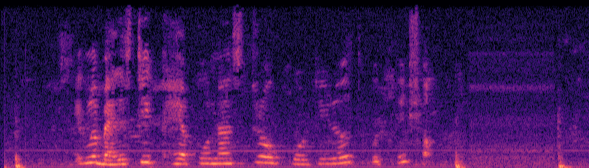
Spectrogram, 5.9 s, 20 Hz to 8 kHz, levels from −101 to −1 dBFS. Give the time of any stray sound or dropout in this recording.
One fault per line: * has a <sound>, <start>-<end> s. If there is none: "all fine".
all fine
